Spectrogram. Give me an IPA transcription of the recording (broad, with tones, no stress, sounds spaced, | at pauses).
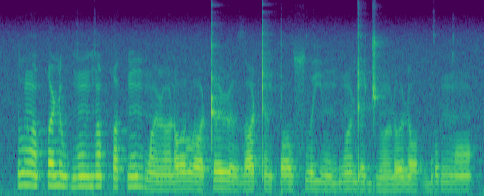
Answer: l õ˦˨ qʷ ə˦ ɳ u˧ ɡ õ˦ ɡ ũ˦ qʷ ə˧ k͡p ũ˦ b ɔ̃˨ ɭ ɔ̃˨ ɽ ɔ˧ l ɔ˨ ʈ ɵ˦ ɭ ɵ˨ ð ɒ˦ ʈ ə̃˨ k͡p ɔ˧ sʷ ə˦ j ũ˨ b õ˦ ɖ ə˧ d͡ʒ õ˨ ɽ o˧ ɳ ɔ˨ ɡ͡b o˦ ŋ͡m ɔ̃˦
